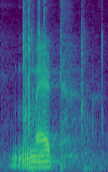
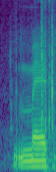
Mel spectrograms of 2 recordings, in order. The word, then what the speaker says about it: matte: लिखा ये स्पेलिंग है मैट की। अब कुछ लोग इसको मैटे बोलते हैं, कुछ मैट बोलते हैं, तो वो आपकी मर्ज़ी, आपको क्या बोलना है। यूजुअली लोग इसे मैट पेंटिंग कहते हैं, तो ये मैं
